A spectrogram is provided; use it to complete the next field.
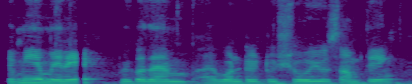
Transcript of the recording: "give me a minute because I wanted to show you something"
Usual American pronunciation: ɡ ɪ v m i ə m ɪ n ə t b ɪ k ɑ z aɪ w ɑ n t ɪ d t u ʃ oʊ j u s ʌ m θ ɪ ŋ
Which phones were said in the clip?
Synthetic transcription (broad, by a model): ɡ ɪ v m i ə m ɪ n ə t b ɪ k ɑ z aɪ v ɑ n t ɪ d t u ʃ oʊ j u s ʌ m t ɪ ŋ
